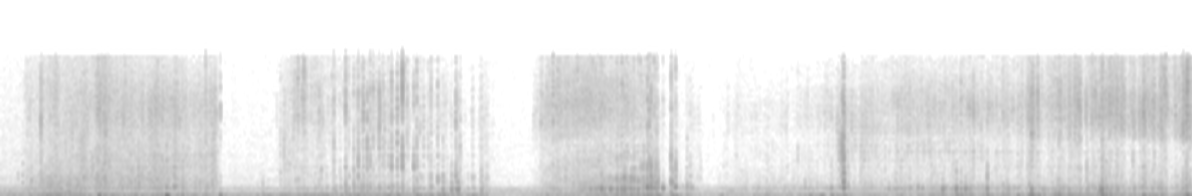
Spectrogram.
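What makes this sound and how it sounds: Fingertips stroke and scratch in lines across the black and red plastic sequin fabric cover of a closed notepad lying flat, flipping the sequins over. The result is a steady, continuous crinkling, scratchy rustle with bursts of bright crackle over a low rumble.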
